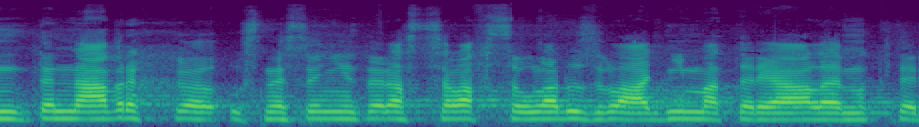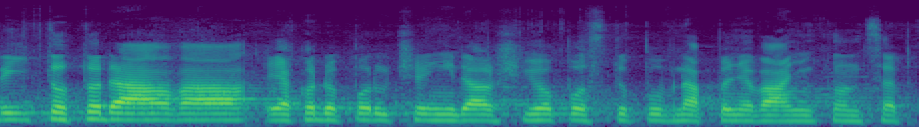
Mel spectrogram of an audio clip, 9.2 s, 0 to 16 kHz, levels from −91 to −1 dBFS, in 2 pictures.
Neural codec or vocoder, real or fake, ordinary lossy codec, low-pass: none; real; AAC, 64 kbps; 14.4 kHz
